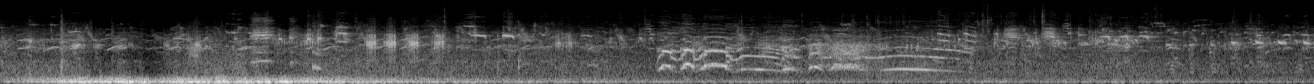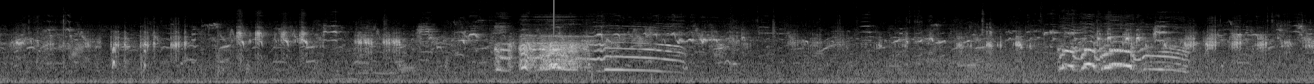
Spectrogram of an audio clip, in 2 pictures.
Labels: What is chirping?
birds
